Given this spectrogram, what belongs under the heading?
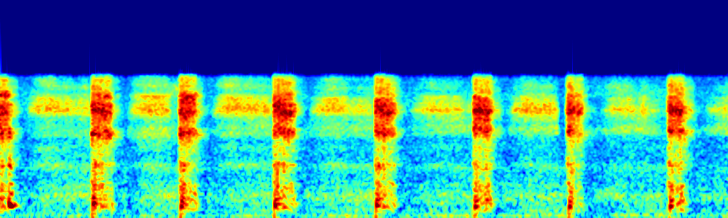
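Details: A dog named Bear with collapsing trachea gives a run of about eight harsh, honking coughs, a typical collapsing trachea cough.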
